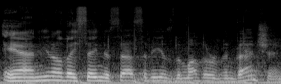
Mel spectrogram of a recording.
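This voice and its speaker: A man talks fairly quickly while music plays behind him. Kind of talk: interview answer. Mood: upbeat, proud storytelling. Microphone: lapel.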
